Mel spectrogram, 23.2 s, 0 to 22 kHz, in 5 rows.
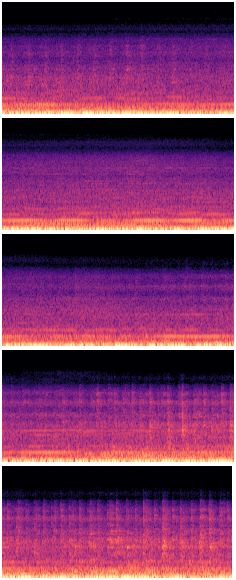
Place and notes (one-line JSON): {"title": "Ferry Engine Room, Feock, Cornwall, UK - Pulling Chains and Engine Room (Binaural Recording)", "date": "2013-03-05 15:00:00", "description": "A short binaural recording of the chain pulleys and the engine room, from inside the Estuary Ferry.", "latitude": "50.22", "longitude": "-5.03", "timezone": "Europe/London"}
